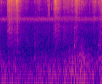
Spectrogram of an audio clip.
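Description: Rustling and crackling handling noise, with a couple of sharp knocks just after the start, over a low steady rumble.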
